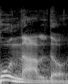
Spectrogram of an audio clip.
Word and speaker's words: Ronaldo: Ja, men alltså, vi har en kollega som fick nys på att den gamle Ronaldo, på portugisiska ska uttalas Ronaldo.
